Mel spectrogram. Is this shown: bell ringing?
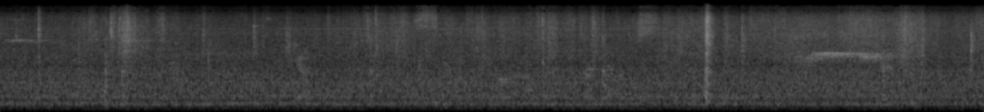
no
